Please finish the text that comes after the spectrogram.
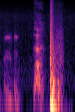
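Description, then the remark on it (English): A frog kept near a bed croaks four times in quick succession, two short soft croaks followed by two louder, raspier ones, with no talking over them. “Frogs are associated with darkness and ill timing.”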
